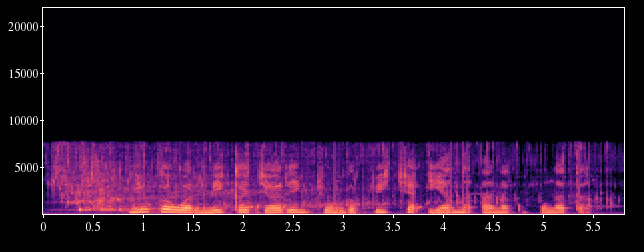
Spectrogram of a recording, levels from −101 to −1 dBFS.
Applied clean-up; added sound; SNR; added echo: none; Liquid; 13 dB; none.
